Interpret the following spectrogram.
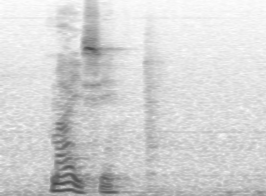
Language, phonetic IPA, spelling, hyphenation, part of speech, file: Georgian, [mäisi], მაისი, მა‧ი‧სი, noun, Ka-მაისი.ogg
- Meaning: May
